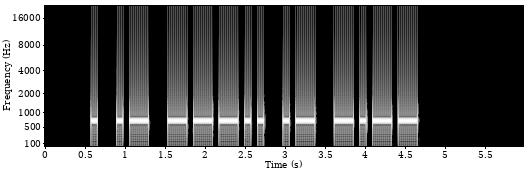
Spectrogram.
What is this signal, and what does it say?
Morse code, heard as a keyed tone, about 15 wpm, 700 Hz. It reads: EA8AY
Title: Call Signs Repeated 3x - 15wpm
